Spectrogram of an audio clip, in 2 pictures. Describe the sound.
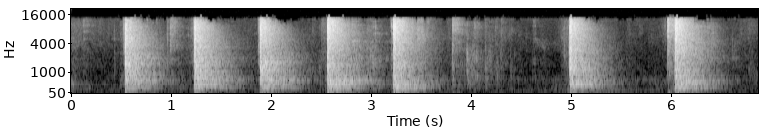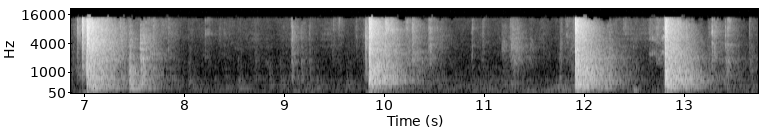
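Heavy blows strike the remains of a smashed guitar, its neck still attached. Many sharp, loud impacts come in an uneven rhythm, some close together and others after longer pauses, each followed by a short ringing decay.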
